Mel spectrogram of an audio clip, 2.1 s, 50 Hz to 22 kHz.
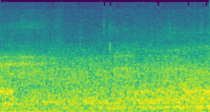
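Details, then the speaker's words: Polarna X-01 riding on pavement below seventh gear with knobby tires: steady even rumbling hum that holds with speed, no knocks or clicks; knobby tread road noise, expected to go away once tires are switched. "you ain't going to hear a lot of that once we get the tires switched out"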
